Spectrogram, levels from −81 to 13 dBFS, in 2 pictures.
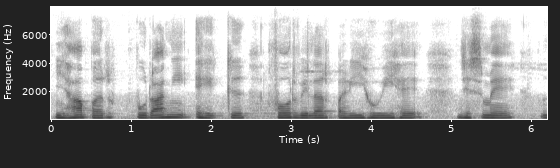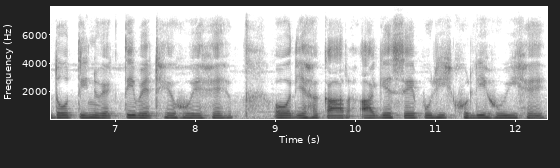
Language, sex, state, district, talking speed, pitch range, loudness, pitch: Hindi, male, Bihar, Jamui, 120 wpm, 140-150 Hz, -18 LUFS, 145 Hz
